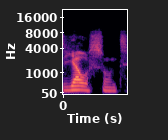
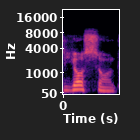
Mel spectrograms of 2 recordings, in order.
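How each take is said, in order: First: The pronoun sounds like 'eu', standard Romanian style. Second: The pronoun sounds like 'yo', Transylvanian style.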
